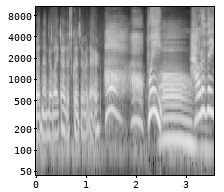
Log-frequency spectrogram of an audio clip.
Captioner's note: gasps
